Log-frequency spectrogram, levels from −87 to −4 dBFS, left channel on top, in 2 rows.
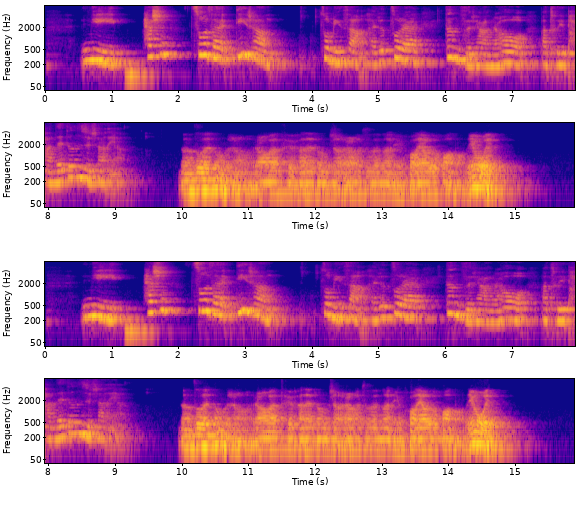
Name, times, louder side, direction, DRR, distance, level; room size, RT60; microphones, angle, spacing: voice 1, 0.5-1.1 1.5-1.9 2.2-3.4 4.1-5.6 6.0-9.1, equal, 70° left, 3 dB, 1.9 m, -24 dB
voice 2, 9.9-14.6, right 1 dB, 60° right, 0 dB, 2.0 m, -21 dB
9.4 x 8.8 x 3.5 m, 0.73 s
head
